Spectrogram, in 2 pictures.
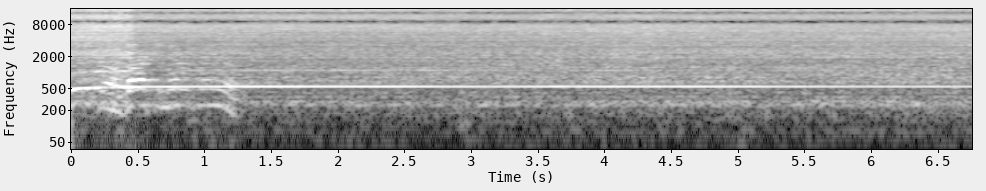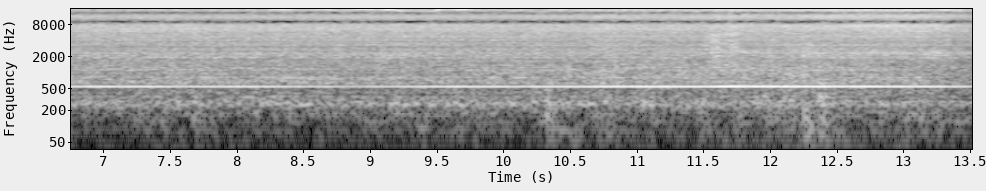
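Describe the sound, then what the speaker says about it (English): A vacuum cleaner runs steadily close by, sucking up sanding dust from a model railroad layout, a constant drone with a fixed whine holding through the whole stretch and no break in the motor. "After I've got everything sanded down the way I want it, I'll vacuum everything up."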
